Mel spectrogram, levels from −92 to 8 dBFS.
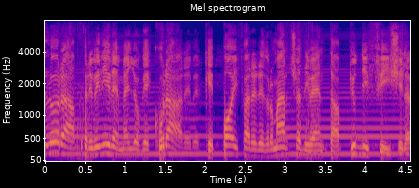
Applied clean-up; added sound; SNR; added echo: none; Wind instrument, woodwind instrument + Skateboard; 12 dB; none.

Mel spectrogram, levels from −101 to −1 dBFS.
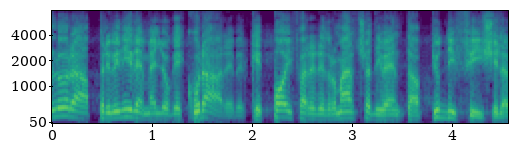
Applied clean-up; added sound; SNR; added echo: none; none; none; none.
